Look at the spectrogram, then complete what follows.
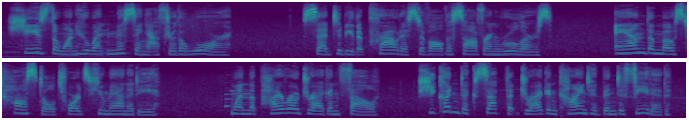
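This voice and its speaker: An actress voicing a mischievous sorceress who calls herself old Granny, speaking in a dry, teasing, theatrical way. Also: female voice, mid-range voice, normal speed, a little hiss or hum, close to an everyday voice. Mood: wry. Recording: game soundtrack music behind.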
